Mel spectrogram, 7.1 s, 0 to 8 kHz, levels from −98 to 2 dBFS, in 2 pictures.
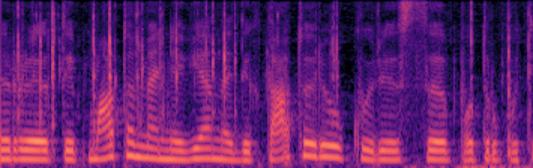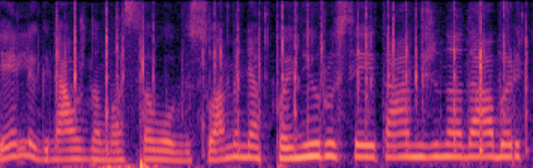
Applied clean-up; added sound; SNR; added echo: none; Rain; 11 dB; none.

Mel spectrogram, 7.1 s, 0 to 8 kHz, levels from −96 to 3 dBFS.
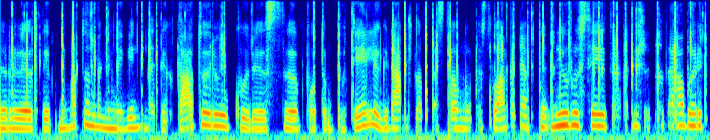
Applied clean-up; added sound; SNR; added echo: neural diffusion model UNIVERSE++.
